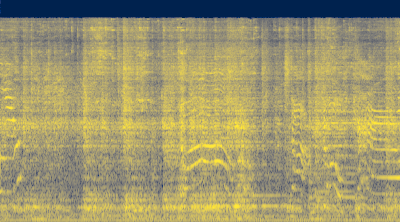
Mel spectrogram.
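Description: Cartoon kittens meowing over background music, heard through a television's speaker, with a man's shouted voice among them.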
